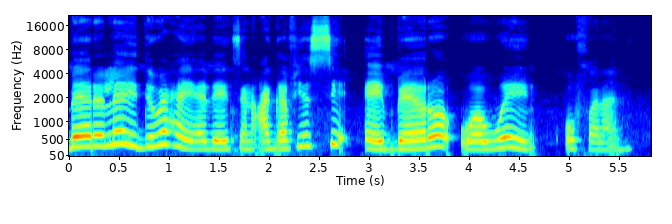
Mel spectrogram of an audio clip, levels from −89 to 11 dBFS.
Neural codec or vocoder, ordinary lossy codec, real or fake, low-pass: none; none; real; none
